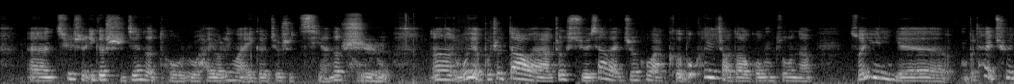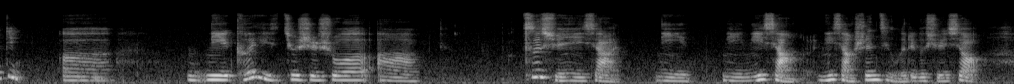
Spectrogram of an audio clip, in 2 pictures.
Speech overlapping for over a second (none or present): none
